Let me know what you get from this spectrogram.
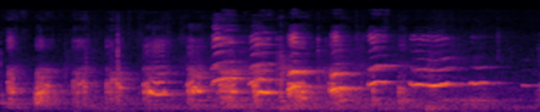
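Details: Four-week-old Ca de Bou puppies from the litter of Bea and Bubu, indoors: a run of high, harmonic whines and squeals, several sliding upward, repeated roughly every third of a second with overlapping voices.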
